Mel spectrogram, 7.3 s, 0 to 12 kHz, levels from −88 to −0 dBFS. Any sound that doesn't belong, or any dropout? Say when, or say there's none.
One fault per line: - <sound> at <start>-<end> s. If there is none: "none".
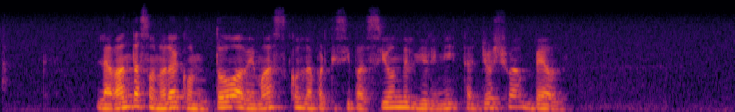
none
